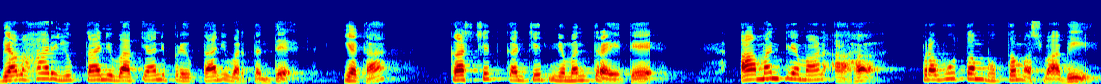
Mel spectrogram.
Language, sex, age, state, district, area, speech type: Sanskrit, male, 45-60, Bihar, Darbhanga, urban, spontaneous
